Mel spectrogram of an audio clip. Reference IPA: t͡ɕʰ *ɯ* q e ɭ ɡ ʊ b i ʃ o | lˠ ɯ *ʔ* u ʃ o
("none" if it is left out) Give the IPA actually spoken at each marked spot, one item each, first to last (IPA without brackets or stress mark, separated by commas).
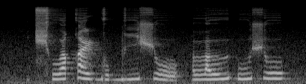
ʊ, ʔ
